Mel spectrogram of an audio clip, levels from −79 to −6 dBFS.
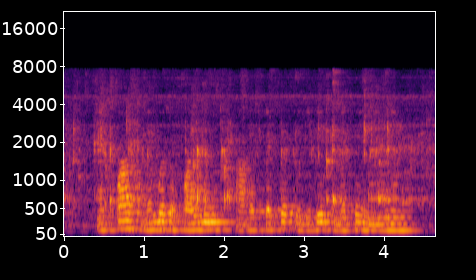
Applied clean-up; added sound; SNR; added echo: none; Water tap, faucet / Water; 7 dB; reverberation time 0.8 s.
